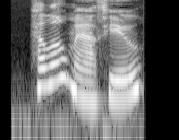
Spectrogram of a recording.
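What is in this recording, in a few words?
"hello", female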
